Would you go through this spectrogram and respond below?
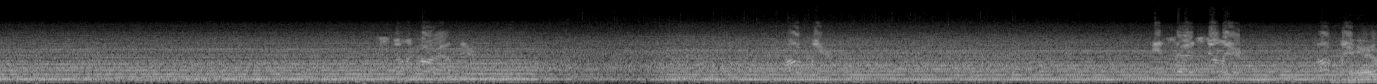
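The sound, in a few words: NASCAR truck engine racing, from the video game NASCAR Heat 2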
